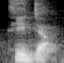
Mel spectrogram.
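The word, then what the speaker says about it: theta: मतलब ये एंगल बोलते हैं थीटा, ये इसको बोलते हैं थीटा, this is हाउ इट is pronounced, थीटा।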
